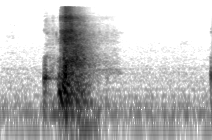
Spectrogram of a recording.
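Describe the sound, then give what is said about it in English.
A single sharp sneeze with a quick inhaled buildup and a loud, breathy burst that trails off, otherwise quiet. “Bless you, child.”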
